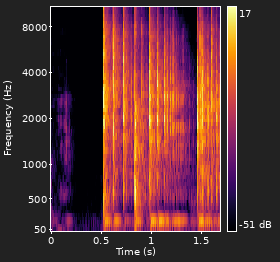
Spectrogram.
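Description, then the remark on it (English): Players roll dice for a tabletop role-playing game, the dice clattering and tumbling across a hard tabletop in a busy rattle lasting about a second, followed by a fresh burst of clicking as more dice land. “Let's grab dice.”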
